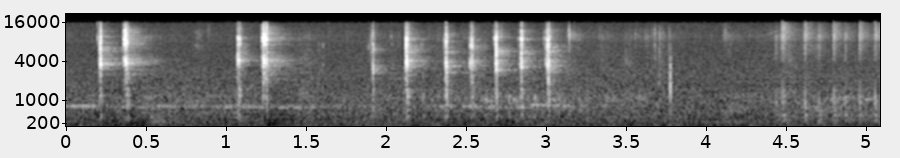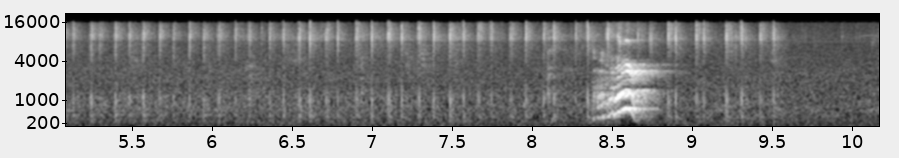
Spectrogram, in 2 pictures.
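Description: Chihuahua puppies playing on a tiled floor, their claws clicking and skittering on the tiles: a few sharp clicks, then a quick run of ticks. About eight seconds in, one of the dogs gives a short yelp that rises in pitch, the loudest sound.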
